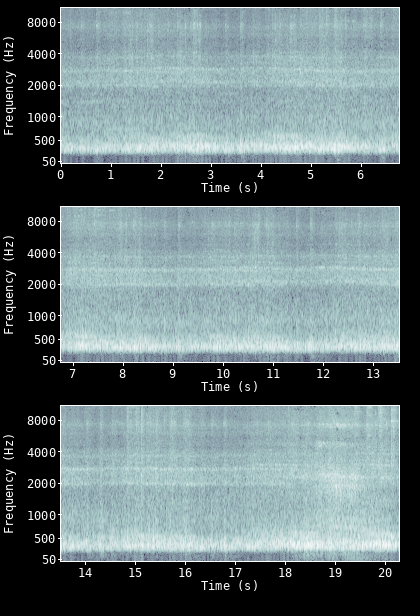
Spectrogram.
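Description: Passenger train coaches rolling past close by: a steady rumble and rattle of wheels on the rails, with a thin high tone running through it, getting a little louder near the end.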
